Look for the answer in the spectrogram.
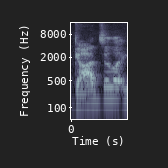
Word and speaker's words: Godzilla: He doesn't pronounce it right. He doesn't do like Godzilla. He doesn't put the emphasis on the God.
